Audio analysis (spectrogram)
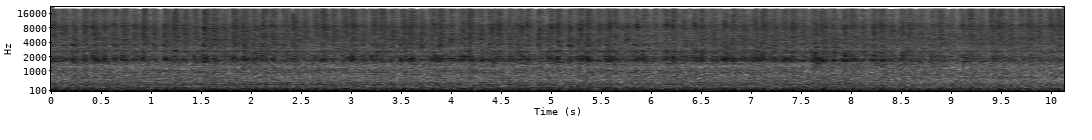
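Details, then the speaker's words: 1970 Dodge Super Bee, original Magnum 440 Six Pack V8, shortly after cold start: deep, loping burble with uneven choppy beat from the big cam, holding steady without stumbling; healthy idle and exhaust note. "That exhaust note puts a smile on that bee's face."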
